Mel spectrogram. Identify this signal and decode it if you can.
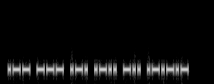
Morse code, heard as a keyed tone, about 50 wpm, 700 Hz. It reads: WORLD.
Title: Sentences from Top 1000 Words - Review Part 3 - 50wpm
